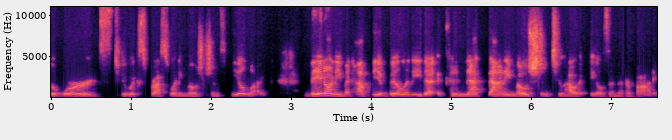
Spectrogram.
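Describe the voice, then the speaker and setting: A woman at a moderate pace. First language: Spanish. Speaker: therapist working with children. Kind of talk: casual chat. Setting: video call.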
